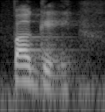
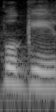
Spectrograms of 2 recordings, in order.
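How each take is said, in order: First: It is said in a standard southern British accent. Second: It is said in a northern English accent. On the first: "if I was receive pronunciation British, that would be, be buggy" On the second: "But we say like boogie"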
